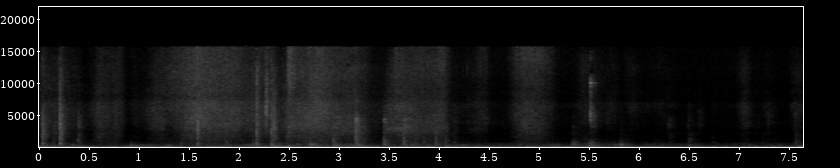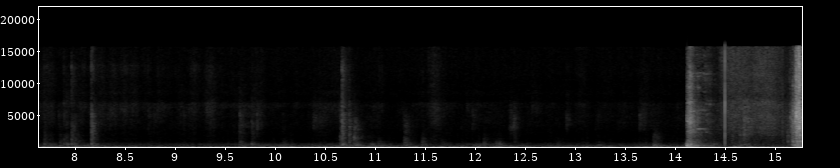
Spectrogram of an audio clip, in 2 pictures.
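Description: Car of a 1960s Paravia traction elevator travelling in its shaft: a steady low hum from the machinery, with scattered clicks and rattles from the car and its wooden folding doors.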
